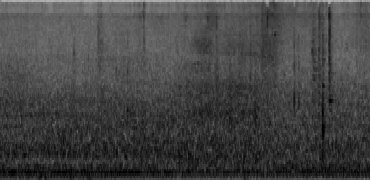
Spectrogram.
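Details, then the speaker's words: Vintage Robeson Kool One box fan after teardown, cleaning and reassembly, on medium: steady low hum, even whoosh of air, no rattles or scraping; runs smooth and strong. "Medium. Well, that's pretty powerful. It's a shaker."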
